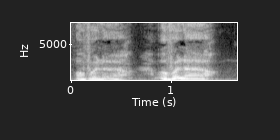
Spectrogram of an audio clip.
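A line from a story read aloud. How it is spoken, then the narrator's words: Shouting. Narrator (French): criait le marquis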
